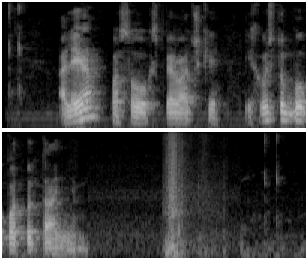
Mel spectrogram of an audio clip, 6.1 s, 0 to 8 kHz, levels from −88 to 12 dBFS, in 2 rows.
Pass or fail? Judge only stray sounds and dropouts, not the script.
fail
